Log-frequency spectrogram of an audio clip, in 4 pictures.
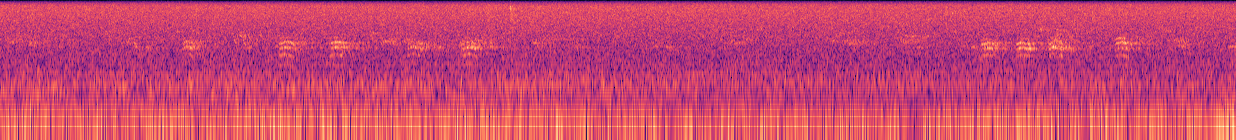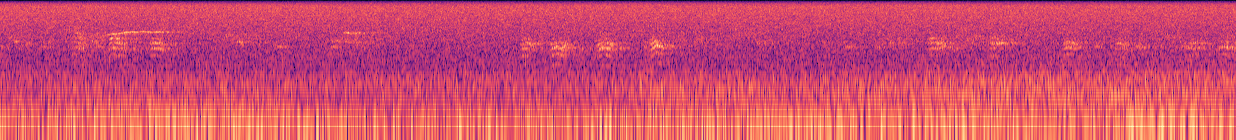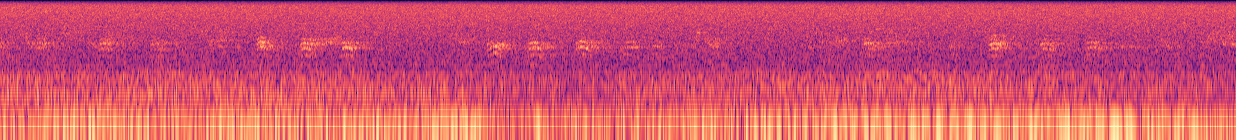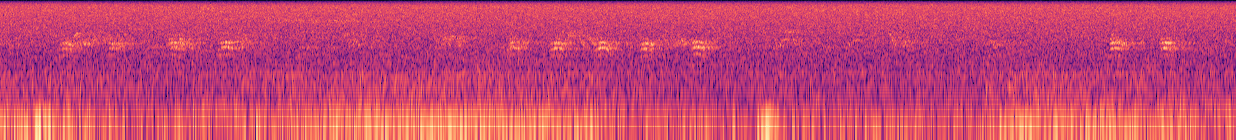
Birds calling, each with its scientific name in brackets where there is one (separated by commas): White-breasted Nuthatch (Sitta carolinensis)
